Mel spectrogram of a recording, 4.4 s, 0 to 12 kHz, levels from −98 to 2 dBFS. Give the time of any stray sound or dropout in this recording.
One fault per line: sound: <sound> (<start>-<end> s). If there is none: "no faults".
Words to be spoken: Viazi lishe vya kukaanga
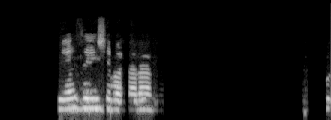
no faults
